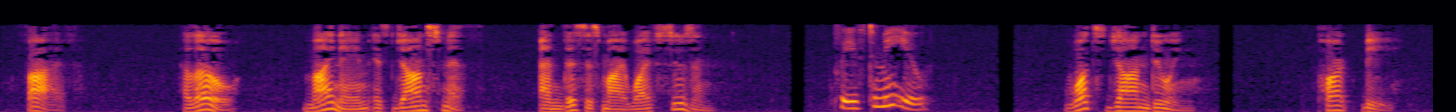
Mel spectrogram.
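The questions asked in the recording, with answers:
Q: What's John doing?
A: Introducing himself and his wife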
